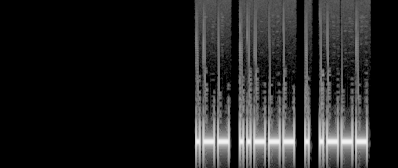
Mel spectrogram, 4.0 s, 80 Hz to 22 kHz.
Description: Morse code, heard as a keyed tone, about 31 wpm, 700 Hz. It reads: W2EJ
